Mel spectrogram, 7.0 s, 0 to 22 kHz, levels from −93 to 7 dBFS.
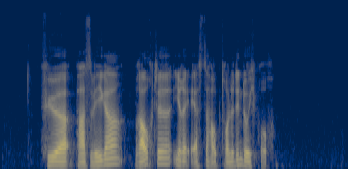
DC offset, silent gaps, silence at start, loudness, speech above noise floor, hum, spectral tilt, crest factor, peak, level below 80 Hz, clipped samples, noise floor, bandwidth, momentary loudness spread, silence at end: under 0.1%; none; 0.85 s; -27 LUFS; 55 dB; none; -8 dB/octave; 22 dB; -6 dBFS; -70 dBFS; under 0.1%; -81 dBFS; 13.5 kHz; 13 LU; 1.65 s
